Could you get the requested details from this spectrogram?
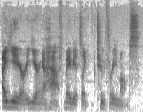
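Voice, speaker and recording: A man hosting a casual gaming podcast, rambling with lots of fillers and getting excited as he runs through news. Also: medium pitch, moderate pace, slight background noise. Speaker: podcast host. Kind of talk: casual chat.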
